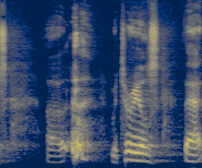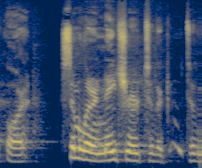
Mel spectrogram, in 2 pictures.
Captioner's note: cough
